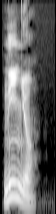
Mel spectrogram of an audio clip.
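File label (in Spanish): "nino", Spanish, female; AppLenguaje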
